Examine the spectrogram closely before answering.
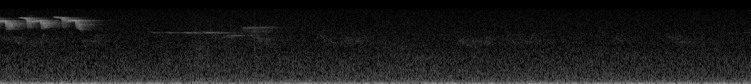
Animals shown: Black-throated Green Warbler (Setophaga virens), Blackburnian Warbler (Setophaga fusca), Red-eyed Vireo (Vireo olivaceus)

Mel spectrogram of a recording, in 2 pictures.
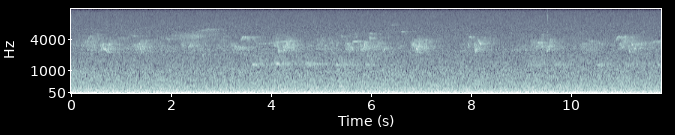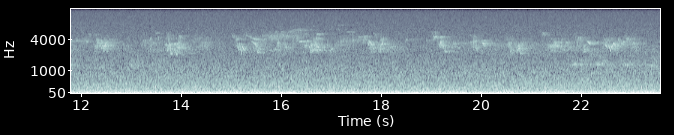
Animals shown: Black-throated Blue Warbler (Setophaga caerulescens), American Crow (Corvus brachyrhynchos), Eastern Wood-Pewee (Contopus virens), Red-eyed Vireo (Vireo olivaceus)

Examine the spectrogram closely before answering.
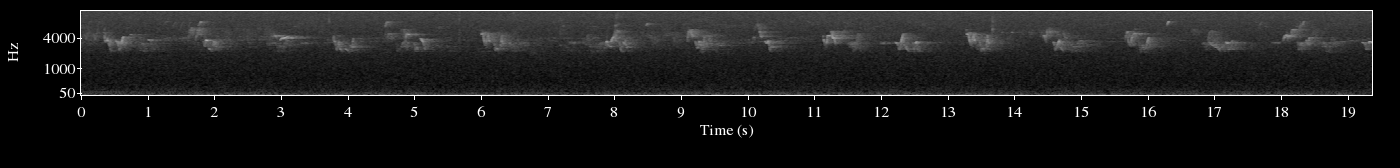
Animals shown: Eastern Wood-Pewee (Contopus virens), Red-eyed Vireo (Vireo olivaceus)

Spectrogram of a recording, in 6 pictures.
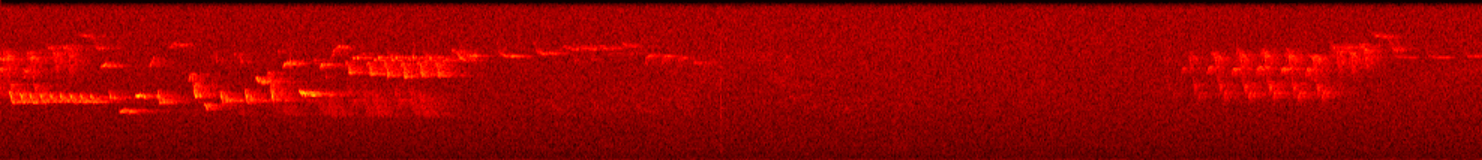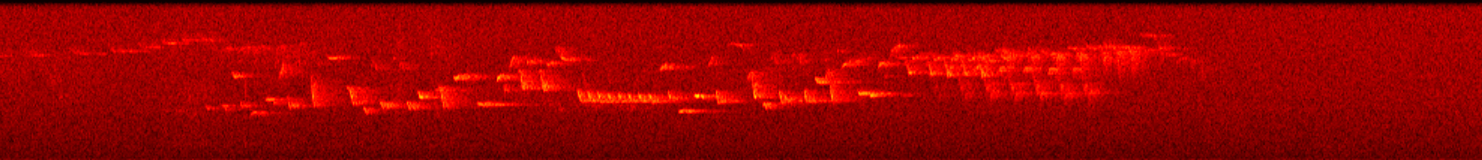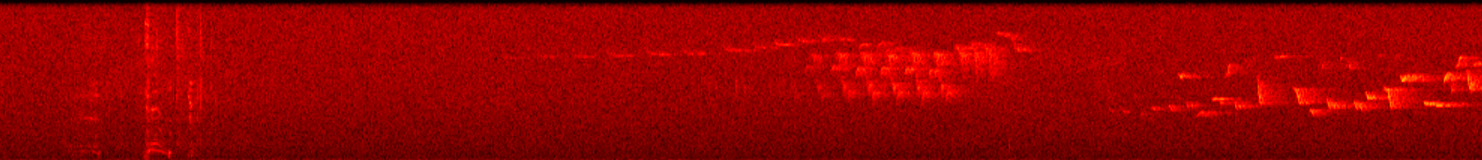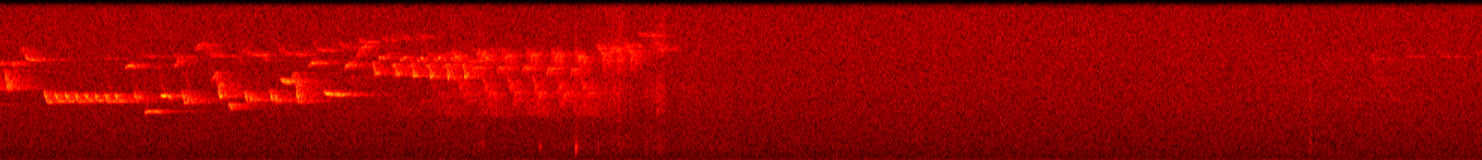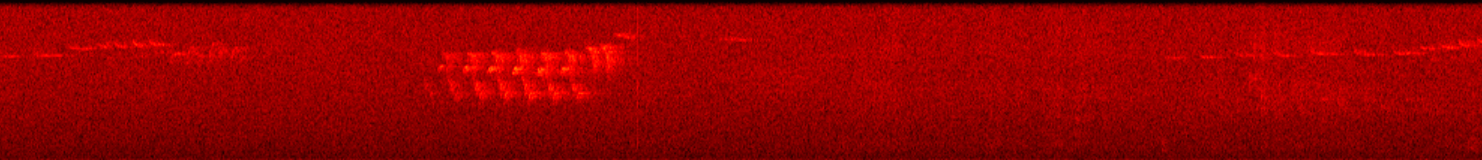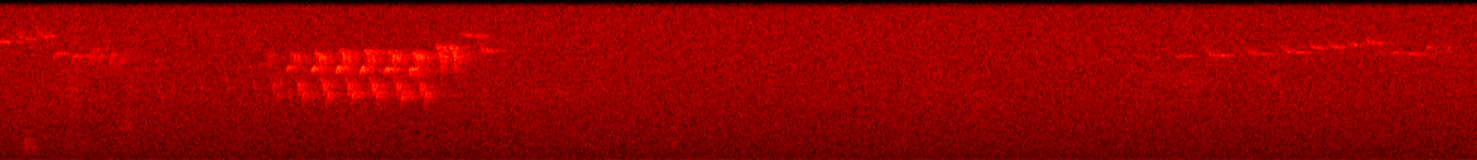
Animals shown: Winter Wren (Troglodytes hiemalis), Blackburnian Warbler (Setophaga fusca), Ovenbird (Seiurus aurocapilla), Golden-crowned Kinglet (Regulus satrapa)

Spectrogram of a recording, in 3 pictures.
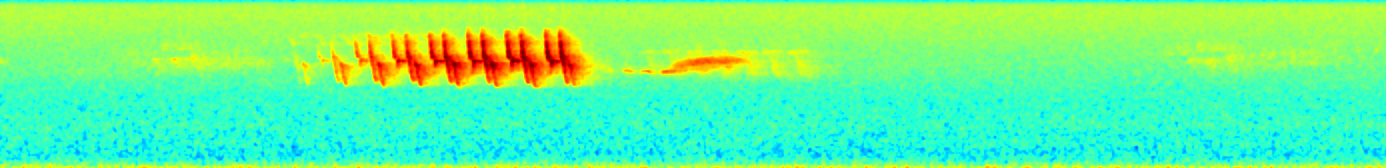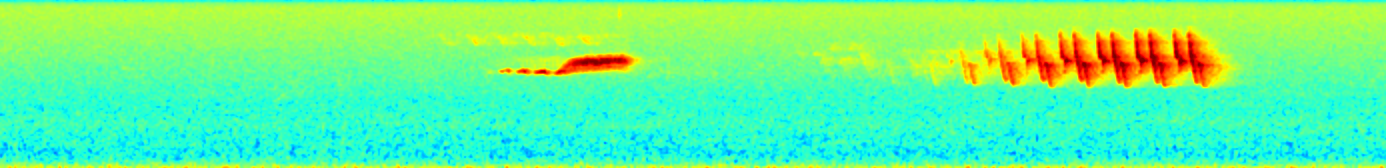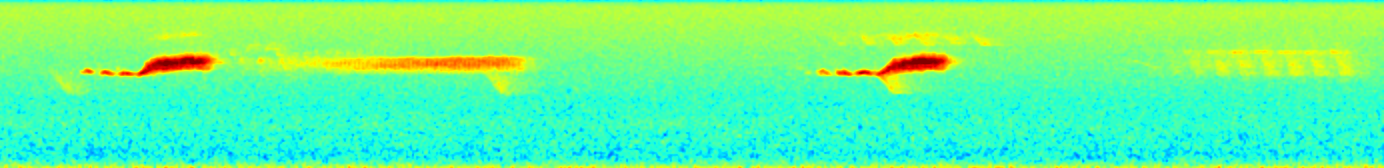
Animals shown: Pine Warbler (Setophaga pinus), Veery (Catharus fuscescens), Chestnut-sided Warbler (Setophaga pensylvanica), Black-throated Blue Warbler (Setophaga caerulescens), Ovenbird (Seiurus aurocapilla), Black-and-white Warbler (Mniotilta varia)

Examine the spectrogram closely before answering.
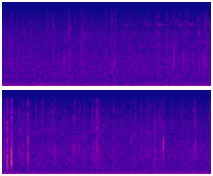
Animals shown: Blackburnian Warbler (Setophaga fusca), American Robin (Turdus migratorius)

